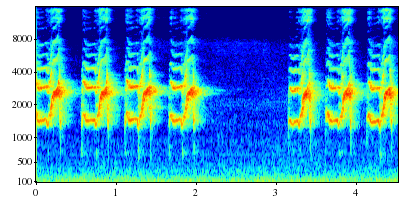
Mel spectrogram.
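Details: Pet cockatiel, a male living with a family, calls in two bursts: four loud screeching notes, a pause of about a second, then three more at the same rhythm.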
